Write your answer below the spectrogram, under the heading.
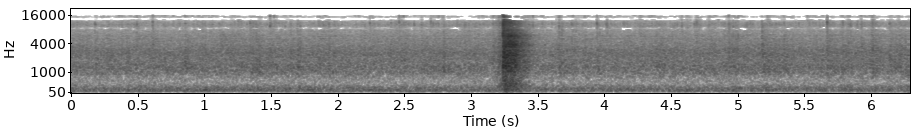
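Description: A 60-degree wedge striking a golf ball off a hitting mat on a half swing: one sharp click about three seconds in, over steady rain hiss.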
